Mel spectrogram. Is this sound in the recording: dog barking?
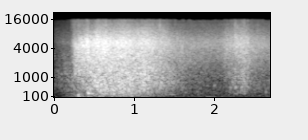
no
